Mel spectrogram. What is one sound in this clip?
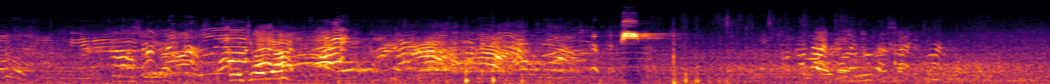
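Spectators on the sideline shout and cheer excitedly.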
